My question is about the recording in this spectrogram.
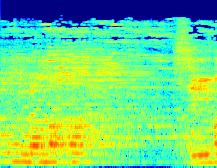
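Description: Devotional chanting with music over a steady low drone note. The sung phrase trails off through the middle, a short hiss follows, and the singing picks up again at the very end.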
